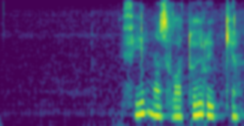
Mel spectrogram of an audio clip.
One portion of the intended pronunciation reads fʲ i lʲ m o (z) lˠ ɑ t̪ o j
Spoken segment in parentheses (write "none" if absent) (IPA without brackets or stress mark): z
